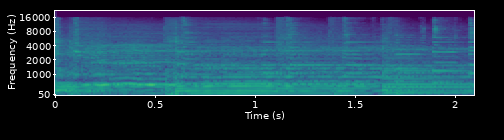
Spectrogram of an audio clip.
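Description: A church music group playing: strummed acoustic guitars with a voice singing along.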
